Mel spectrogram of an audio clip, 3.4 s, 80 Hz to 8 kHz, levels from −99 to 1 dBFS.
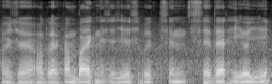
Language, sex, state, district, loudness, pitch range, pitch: Chakma, male, Tripura, Dhalai, -20 LUFS, 80-90 Hz, 85 Hz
